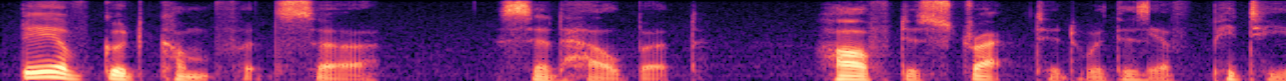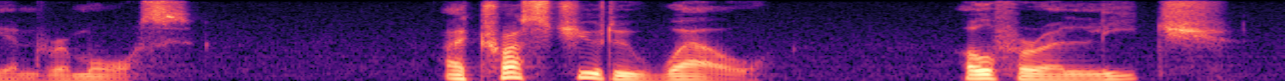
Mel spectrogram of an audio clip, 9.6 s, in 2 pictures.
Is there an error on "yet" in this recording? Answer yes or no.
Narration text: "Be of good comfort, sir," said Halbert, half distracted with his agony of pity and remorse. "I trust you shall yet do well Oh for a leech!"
yes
